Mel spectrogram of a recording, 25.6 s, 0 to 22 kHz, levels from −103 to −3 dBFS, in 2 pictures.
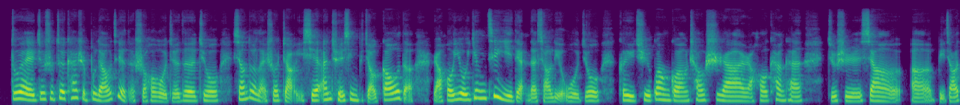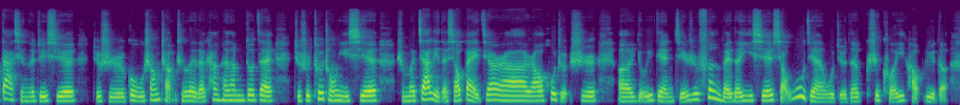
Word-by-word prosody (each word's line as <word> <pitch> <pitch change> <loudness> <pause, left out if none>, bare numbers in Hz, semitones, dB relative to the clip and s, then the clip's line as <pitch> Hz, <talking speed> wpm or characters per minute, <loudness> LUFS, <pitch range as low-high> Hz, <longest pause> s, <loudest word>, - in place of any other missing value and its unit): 对。 240 -5 +6
就 235 +3 -1
是 240 +1 -5
最 260 +2 +3
开 285 +3 -2
始 250 - -2
不 230 +2 -3
了 180 0 +2
解 - - 0
的 - - -10
时 160 - -5
候， 170 +1 -2
我 150 -3 0
觉 150 +1 -4
得 175 +1 +3
就 175 0 -1 0.2
相 225 +1 0
对 260 -3 +1
来 190 - -2
说 185 - -2
找 185 - -1
一 - - -9
些 190 -1 +2
安 215 +3 +1
全 240 - +1
性 195 +1 -2
比 190 - -19
较 - - -1
高 220 +6 +3
的， - - -2 0.2
然 - - 0
后 190 -1 +4
又 215 -1 +5
应 270 +4 0
季 305 +1 +4
一 185 -4 +2
点 160 - -2
的 145 - -2
小 145 - -4
礼 150 - -4
物。 150 -2 -2
就 170 +3 -1 0.2
可 195 - -1
以 180 -2 +5
去 185 +2 -1
逛 205 0 +1
逛 175 -1 +1
超 190 +1 -3
市 200 -1 -2
啊， 170 -1 +2
然 155 -2 -3
后 180 -2 -2
看 190 +1 -4
看 170 -1 -3 0.3
就 165 - -2
是 160 -3 -2
像， 170 -7 -1
呃， 145 -1 -3
比 - - -7
较 155 -1 -1
大 240 -4 0
型 170 -5 -8
的 170 - -3
这 170 -1 +1
些 175 -1 +3 0.2
就 165 - -3
是 155 -2 -3
购 190 +4 0
物 165 0 -2
商 205 +2 -2
场 230 - -3
之 175 - -4
类 175 -2 +3
的， 150 0 +1
看 205 +3 -4
看 190 -2 -1
它 195 - 0
们 190 0 -2
都 195 0 +1
在 180 -3 +3 0.3
就 - - -1
是 185 +1 +1
推 240 +5 +2
崇 185 -5 0
一 170 - -2
些 185 0 +5 0.2
什 165 - -7
么 175 +1 +1
家 220 +4 +5
里 210 - +2
的 - - -2
小 180 +2 +2
摆 190 -9 +2
件 205 +8 0
儿 200 -2 +2
啊， 180 -1 +4
然 175 0 +2
后 180 - +3
或 220 +3 +1
者 - - -3
是， 170 -1 -2 0.2
呃， 160 0 +1
有 160 - -2
一 190 - +1
点 165 -5 0
节 150 -3 -2
日 210 +4 0
氛 260 +2 +2
围 150 -3 +3
的 160 +1 +2
一 185 +1 -3
些 185 0 +1
小 200 - -2
物 325 +4 +3
件， 145 - 0
我 145 - -3
觉 135 0 -5
得 155 +2 -3
是 190 - -2
可 140 -6 -4
以 180 +3 0
考 - - -3
虑 155 -3 -1
的。 - - -5
180 Hz, 290 characters per minute, -22 LUFS, 165-205 Hz, 0.3 s, 对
